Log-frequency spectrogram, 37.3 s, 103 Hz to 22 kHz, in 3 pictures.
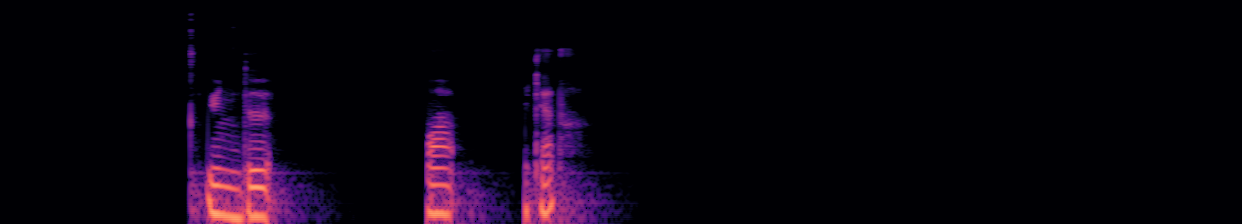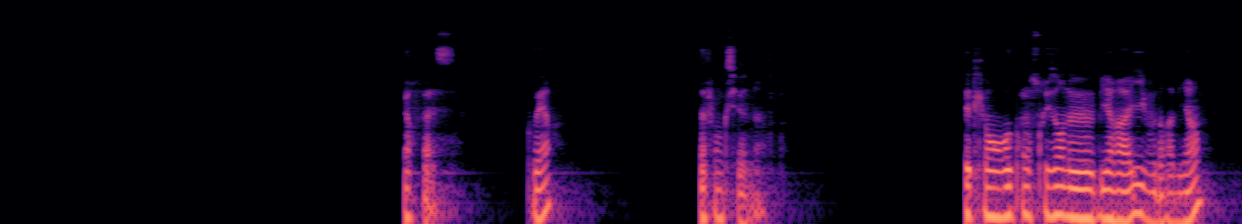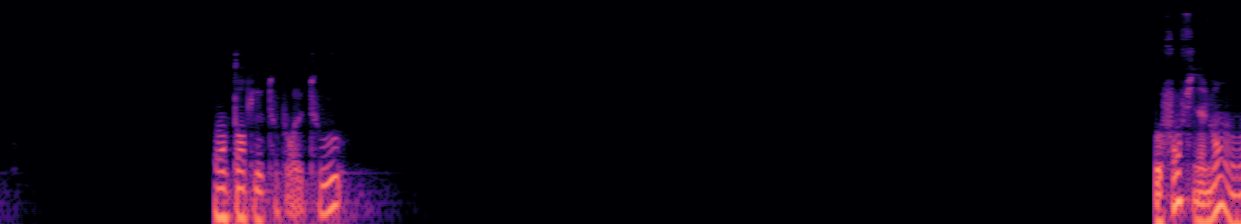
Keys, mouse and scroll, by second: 2.3 alt+click, 2.6 shift+click, 3.4 shift+click, 4.0 shift+click, 5.2 shift+click, 6.0 click, 7.1 alt+click, 8.3 alt+middle click, 12.0 alt+right click, 12.7 alt+middle click, 12.7 alt+click, 13.9 alt+click, 16.3 click, 17.7 click, 20.2 z, 22.5 middle click, 25.8 middle click, 26.0 middle click, 26.6 alt+click, 28.0 click, 29.0 alt+middle click, 29.7 alt+click, 31.3 alt+right click, 32.0 click, 33.2 click, 33.9 alt+middle click, 36.1 alt+click, 36.6 alt+middle click, 36.9 alt+click.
